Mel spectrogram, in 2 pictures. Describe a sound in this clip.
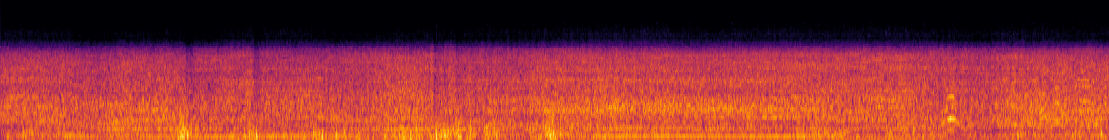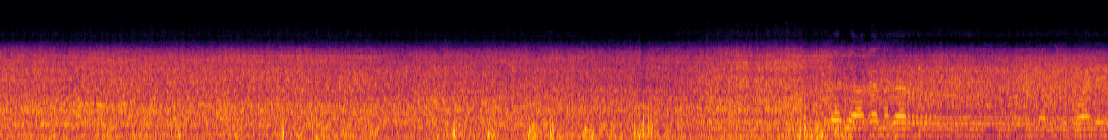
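Waves splash against the side of a moving boat.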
